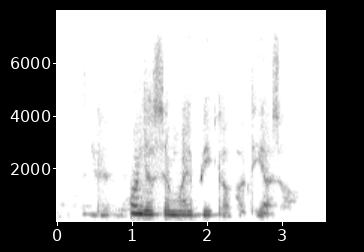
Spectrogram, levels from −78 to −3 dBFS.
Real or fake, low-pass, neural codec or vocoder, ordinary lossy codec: fake; 7.2 kHz; autoencoder, 48 kHz, 32 numbers a frame, DAC-VAE, trained on Japanese speech; Opus, 16 kbps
